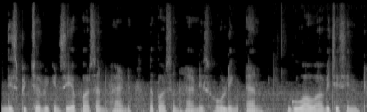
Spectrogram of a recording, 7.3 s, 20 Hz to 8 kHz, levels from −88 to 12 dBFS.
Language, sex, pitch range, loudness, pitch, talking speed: English, male, 85-95 Hz, -20 LUFS, 90 Hz, 165 wpm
